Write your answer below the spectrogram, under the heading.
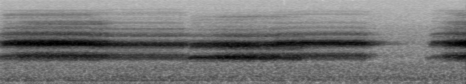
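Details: Frogs calling on a summer night in the backyard of a Northern Virginia home: long, steady, overlapping trills that run for seconds at a time, with a brief lull near the end before the chorus resumes.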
